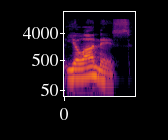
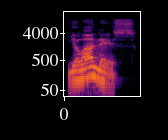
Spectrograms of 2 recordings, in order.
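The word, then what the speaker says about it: Ἰωάννης: verse 15 first up the name yanes yanes yanes Yan notice the double new in there you should try to get both of those news yan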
